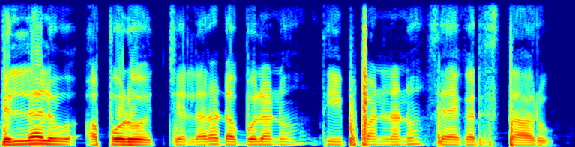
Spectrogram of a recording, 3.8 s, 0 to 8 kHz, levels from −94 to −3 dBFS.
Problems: background sounds at intervals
